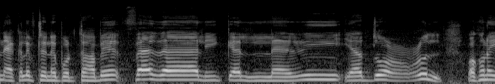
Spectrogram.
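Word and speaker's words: يَدُعُّ: ফাযালিকাল্লাযী ইয়াদউল, কখনো ইয়াদুল ইয়াতীম বলবেন না, ইয়াদউল। এখানে অধিকাংশ লোক কিন্তু আইনের উচ্চারণটি বাদ দিয়ে ফেলে, কখনো আইনের উচ্চারণটি বাদ দেবেন না।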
